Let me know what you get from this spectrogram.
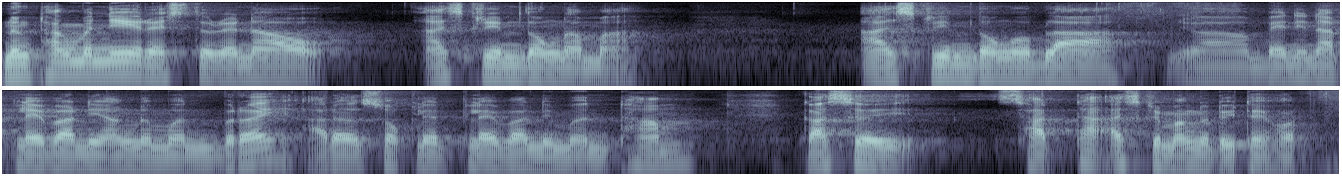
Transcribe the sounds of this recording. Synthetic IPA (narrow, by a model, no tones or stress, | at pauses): nɯŋtʰaŋmaniɾestɔɾenaw | ajskɾimdɔŋnama̰ | jskɾimdɔŋɯbla | beninapʰlebaɾniaŋnɯmɯnbɯɾɯja̰ɾɯsɔklet̚pʰlebaɾnimɯntʰam | ɡasɯj | satʰːa̰ʔa̰jskɾimaŋnɯdɯjtʰajɦɔt̚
